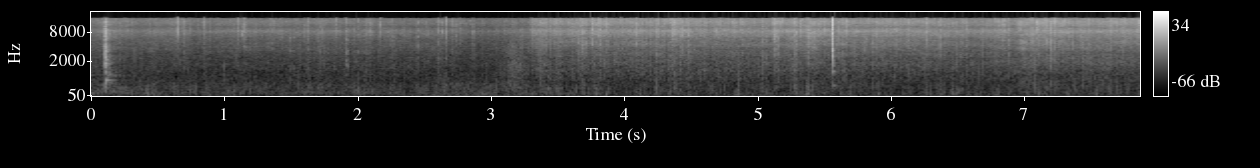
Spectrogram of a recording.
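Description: Scrambled eggs in a non-stick pan and a steak on a wire grate sizzling over a campfire: a steady high hiss that grows louder about three seconds in, with one sharp pop a little past halfway.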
